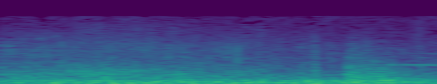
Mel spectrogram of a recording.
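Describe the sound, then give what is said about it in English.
Salvo of Russian rocket launchers: a continuous, dense, low rumbling roar that holds steady throughout, with no clearly separate blasts standing out. “Russian rocket launchers. We call them Stalin organs. We probably brought them up to reinforce the tanks.”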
